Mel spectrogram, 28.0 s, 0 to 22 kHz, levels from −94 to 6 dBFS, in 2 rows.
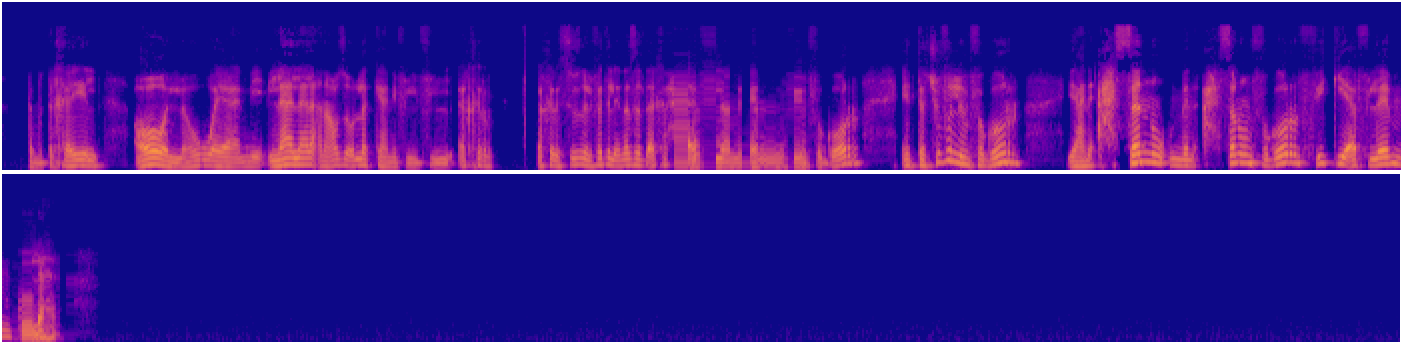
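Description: Speech with robotic sound from repeated short buffers at 6.72–8.07 s and again at 14.09–14.75 s. The voice turns into a rigid, metallic buzz fixed at 100 Hz, which fits a 10 ms chunk being looped, most likely because fresh audio arrived too slowly and the gap was filled with repeats. On a spectrogram, evenly spaced 100 Hz harmonic lines appear, and the waveform shows identical 10 ms cycles.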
